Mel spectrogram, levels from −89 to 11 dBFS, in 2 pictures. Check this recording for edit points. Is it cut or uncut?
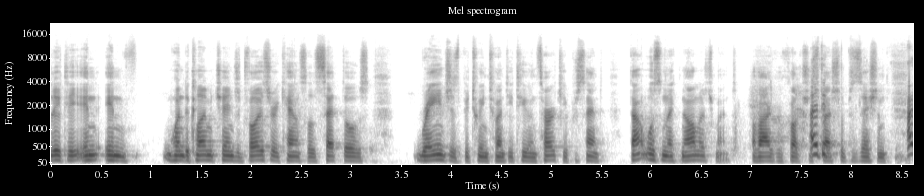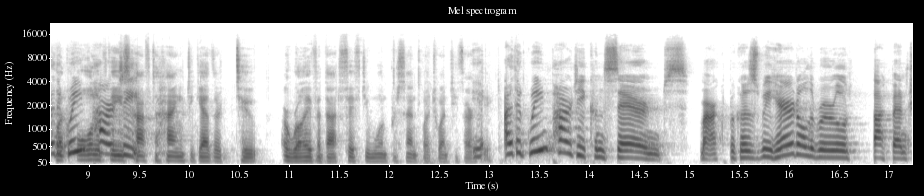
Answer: cut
